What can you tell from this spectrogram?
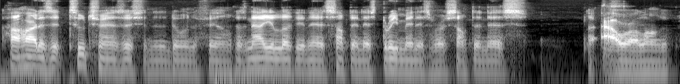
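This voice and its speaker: Very deep-voiced male podcast host. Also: steady tone, fast talker, sharp tone, no room sound, studio quality. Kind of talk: casual podcast interview.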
